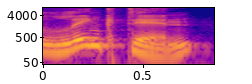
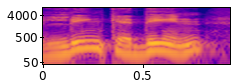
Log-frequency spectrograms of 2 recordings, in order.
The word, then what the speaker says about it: LinkedIn: purpose well according to linkedin this is an interesting one too my students always say linkedin but no in english it's linked in and to link somebody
